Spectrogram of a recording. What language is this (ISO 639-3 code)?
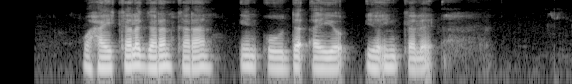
som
